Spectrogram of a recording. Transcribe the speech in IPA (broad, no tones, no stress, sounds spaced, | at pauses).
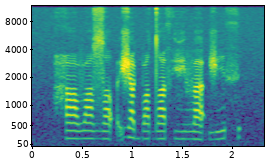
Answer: h ɑ β ɑ zˤ i ʔ ə̰ ʒ ɑ bʲ a dˤ ɑ θ vʲ ə β a ʔ ʒ i θ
